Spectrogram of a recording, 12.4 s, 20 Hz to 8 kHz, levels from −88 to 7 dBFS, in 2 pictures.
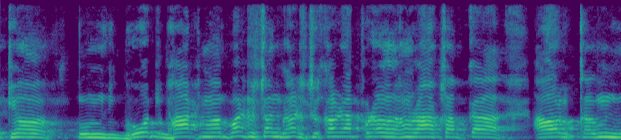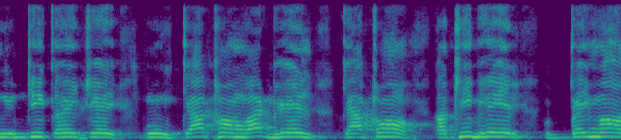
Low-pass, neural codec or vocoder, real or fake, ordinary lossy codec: none; codec, 16 kHz, 2 kbps, FreqCodec, larger model; fake; none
